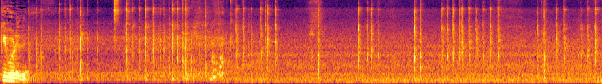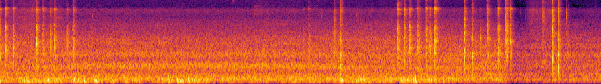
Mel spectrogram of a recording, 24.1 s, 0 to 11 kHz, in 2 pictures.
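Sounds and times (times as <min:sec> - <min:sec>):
mechanical keyboard typing: 0:00.5 - 0:05.6, 0:07.1 - 0:10.1, 0:10.7 - 0:13.6, 0:18.0 - 0:19.0, 0:20.0 - 0:22.4, 0:23.1 - 0:23.4.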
